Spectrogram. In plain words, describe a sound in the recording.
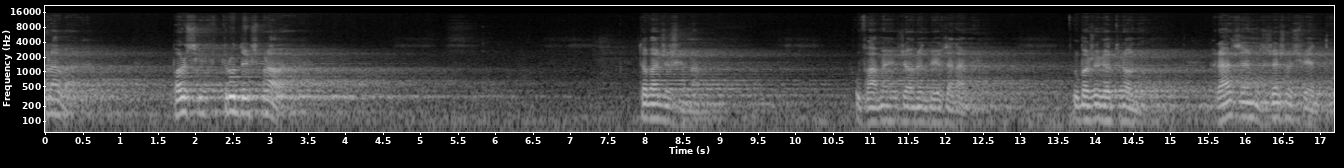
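An elderly man reads out slowly through a microphone, with long pauses echoing in a large hall.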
